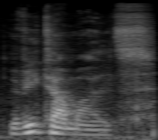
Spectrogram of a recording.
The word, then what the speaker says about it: Vita Malz: And So it was how do you pronounce that? Vita Malz.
